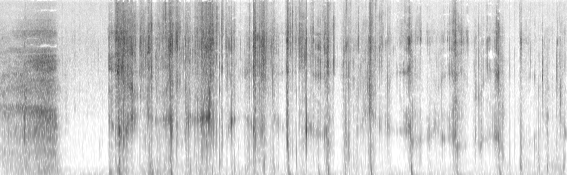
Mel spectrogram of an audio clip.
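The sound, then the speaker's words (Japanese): Crisp, crackly crunching of canned, seasoned dried nori seaweed from Otsu, Yokosuka, being chewed: a dense run of sharp irregular snaps after a brief rustle and a short pause. No one speaks. “へぇ、大津海苔。”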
